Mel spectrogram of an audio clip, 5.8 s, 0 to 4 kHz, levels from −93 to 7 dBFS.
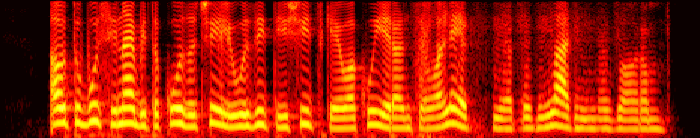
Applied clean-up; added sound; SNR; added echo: neural mask model DeepFilterNet 3.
